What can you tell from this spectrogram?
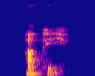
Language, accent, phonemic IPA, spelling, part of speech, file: English, Southern England, /ˈʌ.pi/, uppy, adjective / noun, LL-Q1860 (eng)-uppy.wav
- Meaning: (adjective) Synonym of uppity; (noun) The act of being held up, e.g. carried on one's parent's shoulder or back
